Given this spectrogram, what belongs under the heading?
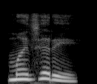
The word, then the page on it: ಮಜೂರ: majūra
